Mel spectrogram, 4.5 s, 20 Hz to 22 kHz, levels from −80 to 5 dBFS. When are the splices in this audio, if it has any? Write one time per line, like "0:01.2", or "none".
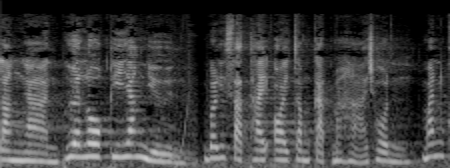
0:01.9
